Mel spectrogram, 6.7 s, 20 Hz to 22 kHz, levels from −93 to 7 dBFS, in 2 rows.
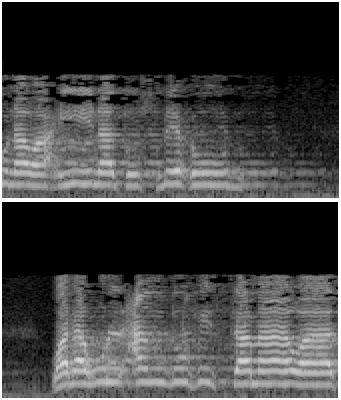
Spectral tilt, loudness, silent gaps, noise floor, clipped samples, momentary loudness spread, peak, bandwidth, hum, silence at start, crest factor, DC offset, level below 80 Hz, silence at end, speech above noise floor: -9 dB/octave; -18 LUFS; none; -51 dBFS; under 0.1%; 13 LU; -2 dBFS; 5.8 kHz; none; 0 s; 16 dB; under 0.1%; -54 dBFS; 0 s; 33 dB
